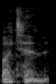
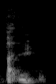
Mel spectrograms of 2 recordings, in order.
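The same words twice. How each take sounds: First: The middle consonant is a clear T sound. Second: The middle consonant is a glottal stop. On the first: The speaker calls it wrong. "It's not button" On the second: The speaker calls it right. "it's not even a T sound. It's just a glottal stop"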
